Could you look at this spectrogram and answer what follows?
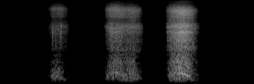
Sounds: Sniff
